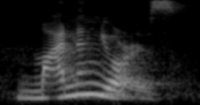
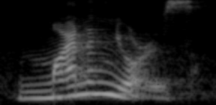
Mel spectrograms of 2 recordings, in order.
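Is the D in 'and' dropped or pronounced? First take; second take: dropped; dropped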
